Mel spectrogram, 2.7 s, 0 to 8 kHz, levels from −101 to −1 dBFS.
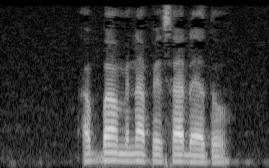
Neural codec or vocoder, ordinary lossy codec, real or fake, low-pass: none; MP3, 48 kbps; real; 7.2 kHz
